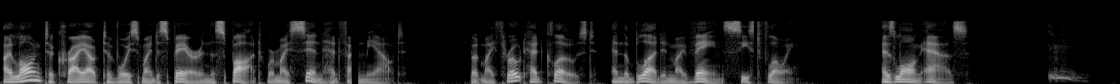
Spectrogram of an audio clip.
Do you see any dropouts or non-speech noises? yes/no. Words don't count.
yes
